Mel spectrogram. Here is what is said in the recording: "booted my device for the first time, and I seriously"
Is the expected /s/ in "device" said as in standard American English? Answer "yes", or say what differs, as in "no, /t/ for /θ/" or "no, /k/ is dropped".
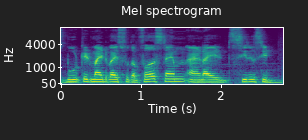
yes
